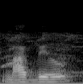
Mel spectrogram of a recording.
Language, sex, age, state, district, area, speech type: Assamese, male, 60+, Assam, Dibrugarh, urban, spontaneous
